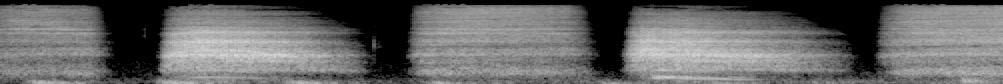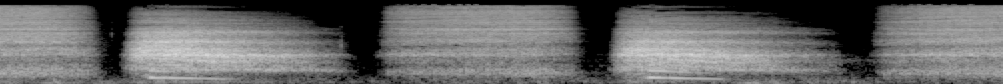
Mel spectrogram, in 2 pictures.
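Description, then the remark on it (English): Deep, forceful breaths drawn in and pushed out through the mouth in a steady rhythm during a guided breathing exercise, about eight or nine loud airy rushes separated by brief pauses, with no talking. “No, sorry, breathing in through your mouth and out through your mouth.”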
